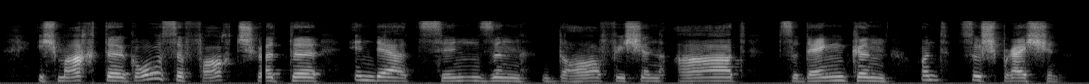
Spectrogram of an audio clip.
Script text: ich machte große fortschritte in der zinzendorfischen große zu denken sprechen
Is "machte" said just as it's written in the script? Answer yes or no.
yes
